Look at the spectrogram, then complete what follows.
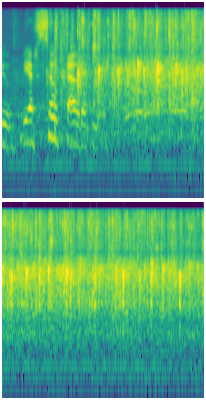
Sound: applause

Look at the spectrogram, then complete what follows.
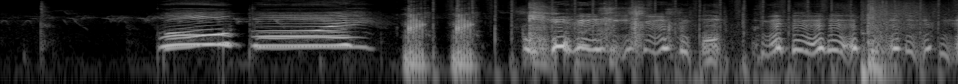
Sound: snorts and laughs

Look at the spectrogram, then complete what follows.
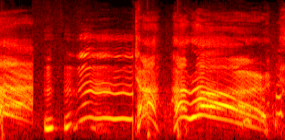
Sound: humming

